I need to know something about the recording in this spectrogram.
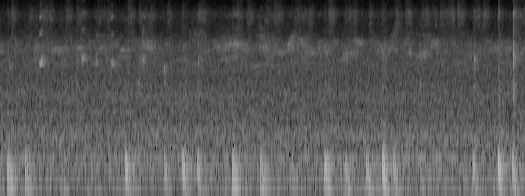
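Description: A marker squeaks as it writes on a whiteboard.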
